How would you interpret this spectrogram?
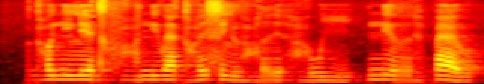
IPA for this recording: ɡ ɑ̤ ʊ̯ nʲ ə̃ lʲ æ d ə̤ f ɑ̤ nʲ ə w æ ɡ ɑ̤ ɪ̯ s ɪ lʲ w ɑ̤ r ɪ h ɑ̤ w i | nʲ ʌ r æ̤ p æ ʊ̯

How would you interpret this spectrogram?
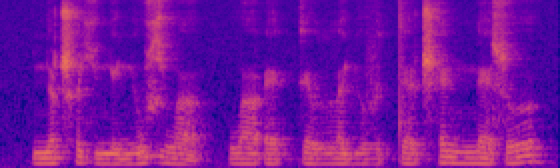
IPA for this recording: ɲ ʌ ʈ͡ʂʰ ʌ ç ɵ ɲ ɛ ɪ̯ ɲ ɵ w ʑ i w ʌ | w ʌː ʔ ɛː kː ɛ ʊ̯ lː ʌ ʎ ʊː v ɵ tː ɛː ʈ͡ʂʰ ɛ nː ɛ ɬ ʊː

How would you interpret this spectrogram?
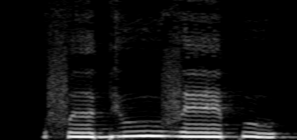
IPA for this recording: f əː bʲ uː v ɛː p u

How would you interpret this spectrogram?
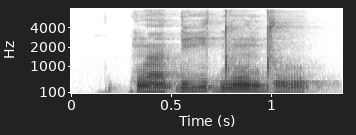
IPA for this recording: kʷ ã˨ ɗ i˦ d ũ˦ d ʊ˨

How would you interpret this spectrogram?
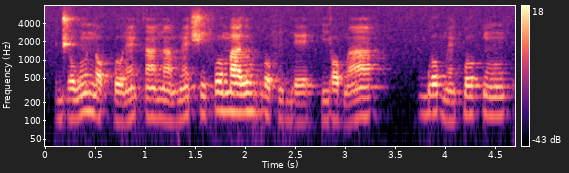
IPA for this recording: d͡ʒ o˨ w ũ˧ n ɔ˨ k͡p o˨ ɾ ɛ̃˨˦ k ã˧ n ã˨ b ɛ̃˨˦ ʃ i˧ f o˦ m a˦ l u˦ b o˦˨ f i˧ b e˧ | j ɔ˨ b ã˨˦ | ɡ͡b o˧ b ɛ̃˨ k͡p o˧ k͡p ũ˧

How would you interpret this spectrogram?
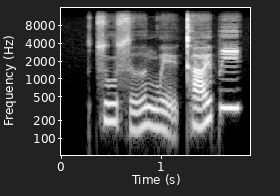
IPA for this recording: t͡s u˥ s ɹ̩˧˥ n̪ w ḛ˨˩ ɪ̯ kʰ a˧˥ ɪ̯ p i˥

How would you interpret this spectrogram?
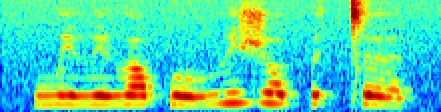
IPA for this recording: w ɪ ð ɪ ð ɒ f o v ɪ ʒ ɔ θ ə ǀ ə

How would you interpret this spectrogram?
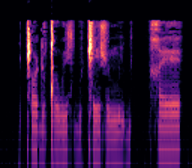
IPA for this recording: ǁ ɔ ɖ o ǃ o w y s ɡ͡b u ǁ e ʃ ø mː i b | χ ɛ

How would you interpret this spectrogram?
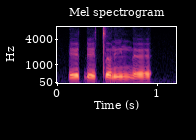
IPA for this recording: e˧ ɗ e˨ t ə˧ ɾ ĩ˦ n ɛ˨

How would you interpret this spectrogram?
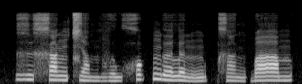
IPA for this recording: ɣ ɨ˧ x a˧ ŋ t͡ɕ a̤˨˩ m v ə̤˨˩ w x ɔ˦˥ k̚ ŋ əː˧ l ə˧˩ n ŋ ə˨˩ p̚ x a̤˨˩ ŋ ɓ a˧ m

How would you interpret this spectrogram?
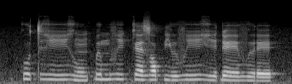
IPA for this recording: k u˦ t ɣ iː˧ ɣ ũ˨ k͡p ɨ˦ m v i˦ k ɛ˦ z ɔ˦ p j ɨ˧ v iː˦ ɣ i˧ ɗ eː˧ v ɨ˨ ɾ e˨

